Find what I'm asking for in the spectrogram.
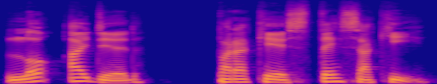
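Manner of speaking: slow, careful Spanish phrase; slow model sentence. Shown as a demonstration. Teacher presenting the next basic sentence slowly. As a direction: lay the words out slowly for learners. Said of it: "Our next basic sentence is".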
